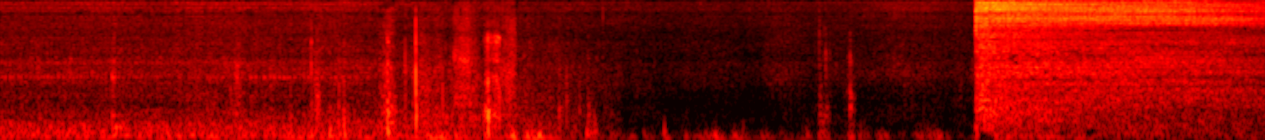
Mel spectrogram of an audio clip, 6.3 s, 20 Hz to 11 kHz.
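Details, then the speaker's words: Cheap £500 car, cooling system pressure-tested at 1.3 bar: sharp high hiss bursts out and fades as pressure drops, coolant spraying from a pinhole leak in a fairly new radiator. "and you could probably hear the hissing and if you look down here it's like the radio with a pinhole in it"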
